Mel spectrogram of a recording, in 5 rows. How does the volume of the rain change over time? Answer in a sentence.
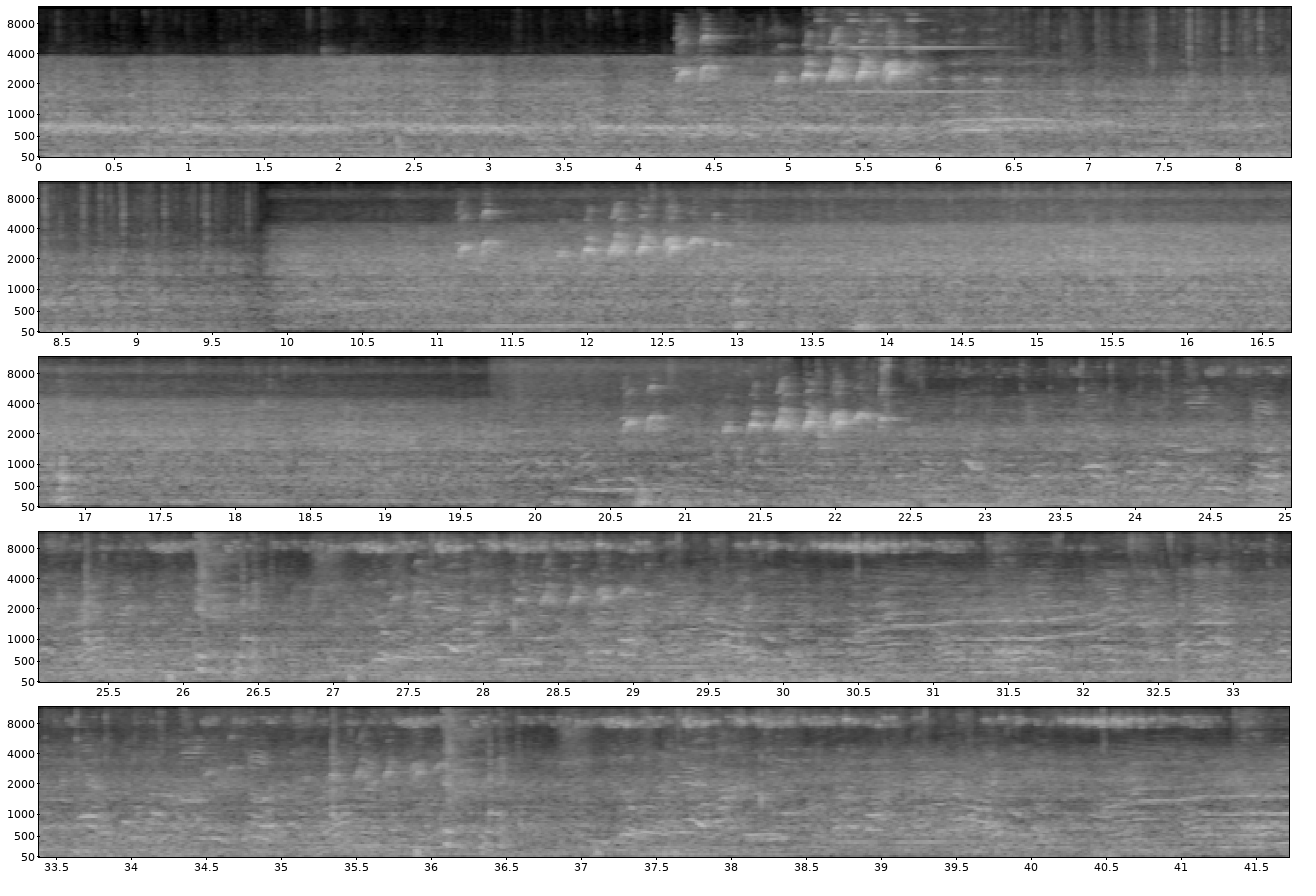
The volume of the rain goes up, then down.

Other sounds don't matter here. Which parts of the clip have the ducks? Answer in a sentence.
The ducks can be heard from 4.2 to 5.8 s, from 11.1 to 12.9 s, from 20.6 to 22.4 s, from 27.4 to 29.1 s and from 34.5 to 36.1 s.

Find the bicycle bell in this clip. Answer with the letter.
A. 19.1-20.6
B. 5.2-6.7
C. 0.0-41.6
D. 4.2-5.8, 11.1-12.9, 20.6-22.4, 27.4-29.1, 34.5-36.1
B.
